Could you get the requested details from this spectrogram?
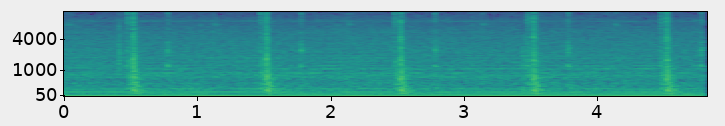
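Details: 2009 Nissan Sentra 2.0 L, engine idling with headlights on, returned with flickering headlights: sharp, even click about once a second; a relay clicking.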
